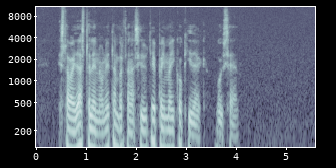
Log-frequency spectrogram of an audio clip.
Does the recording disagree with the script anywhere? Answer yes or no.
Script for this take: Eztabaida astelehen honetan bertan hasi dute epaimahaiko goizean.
yes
